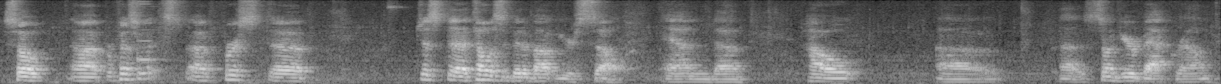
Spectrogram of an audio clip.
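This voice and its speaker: A male magazine editor introduces his guest in an unhurried, halting way, filling gaps with uhs. He is some distance from the microphone, and his voice rings in a roomy space over a faint hiss. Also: medium pitch. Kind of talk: interview introduction. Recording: echoey room, mic at a distance, faint hiss.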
